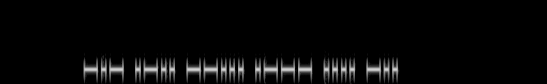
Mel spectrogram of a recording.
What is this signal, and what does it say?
Morse code, heard as a keyed tone, about 28 wpm, 700 Hz. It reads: KL7JHD
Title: USA Call Signs - 6 Characters - Repeated 3x - 28wpm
